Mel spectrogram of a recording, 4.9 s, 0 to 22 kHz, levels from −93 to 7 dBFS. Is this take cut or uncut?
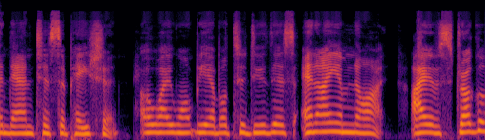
cut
